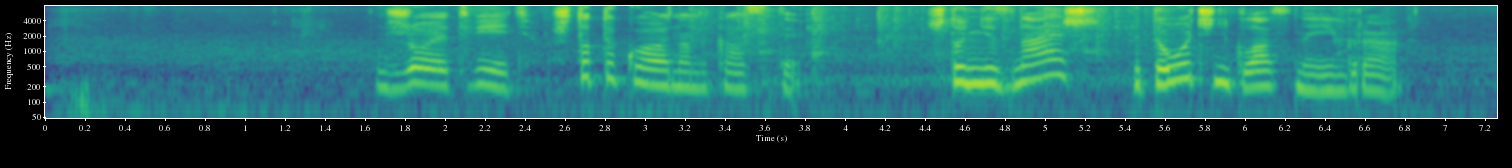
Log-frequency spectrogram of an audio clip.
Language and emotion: Russian, neutral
